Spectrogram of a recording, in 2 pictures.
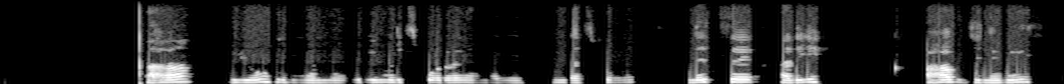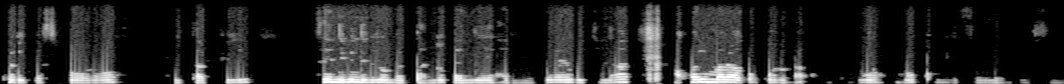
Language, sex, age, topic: Kinyarwanda, female, 18-24, health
